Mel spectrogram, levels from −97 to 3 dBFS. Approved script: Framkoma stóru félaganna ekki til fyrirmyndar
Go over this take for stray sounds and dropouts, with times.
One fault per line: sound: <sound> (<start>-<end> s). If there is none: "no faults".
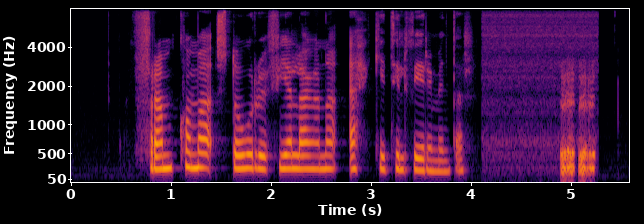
sound: laugh (4.9-5.2 s)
